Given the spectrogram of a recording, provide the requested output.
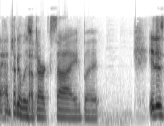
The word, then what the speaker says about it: Darkseid: i also for many years thought that you pronounced dark side as dark seed but i had to go with this dark side but it is dark side but okay but it felt different right yeah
